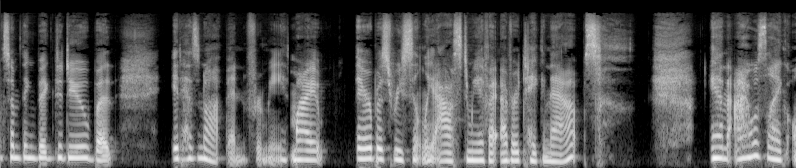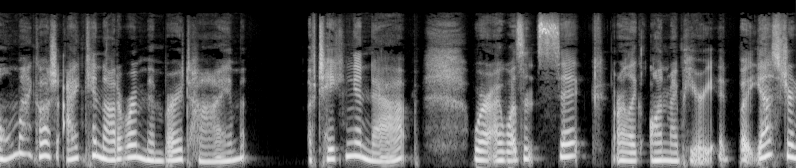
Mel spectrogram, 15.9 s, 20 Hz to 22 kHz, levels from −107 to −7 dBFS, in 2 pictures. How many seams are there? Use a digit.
2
